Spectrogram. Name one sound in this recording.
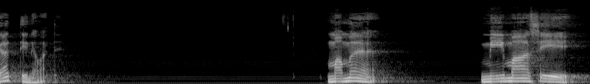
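A man speaks slowly and calmly, with long pauses.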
